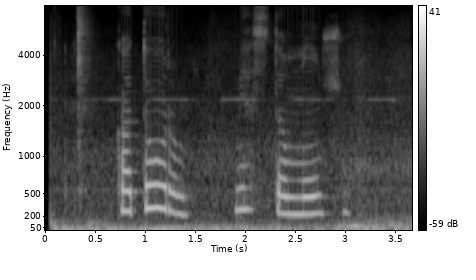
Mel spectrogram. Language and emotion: Russian, sad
